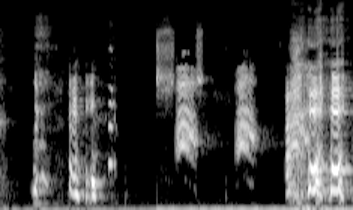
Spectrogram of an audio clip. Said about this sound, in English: What a bird? I used my button again. Oh, I have a soundboard that has buttons on it.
